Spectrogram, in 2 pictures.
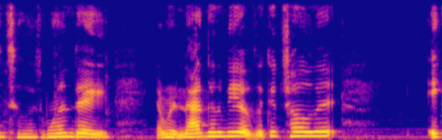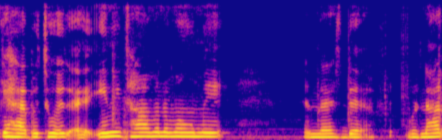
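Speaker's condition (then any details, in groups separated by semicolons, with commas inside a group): Cerebral palsy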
